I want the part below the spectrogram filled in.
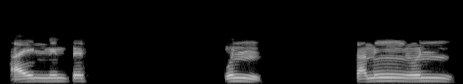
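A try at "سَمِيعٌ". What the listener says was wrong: উন নয়, আইন মিম পেশ এখানে আইন, এখানে যে আইনের উপরে যে দু পেশ তানবিন এসছে না, এই তানবিনটার আওয়াজটা হবে না। যদি এখানে তানবিনটা যদি পড়ি, তাহলে আইন মিম পেশ, আইন দু পেশ উন হয়, আইন দু পেশ উন, তানবিন নুন সাকিনের আওয়াজ আগে, তাই না?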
